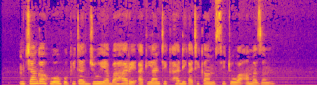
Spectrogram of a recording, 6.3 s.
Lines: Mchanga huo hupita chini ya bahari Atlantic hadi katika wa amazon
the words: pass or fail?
fail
